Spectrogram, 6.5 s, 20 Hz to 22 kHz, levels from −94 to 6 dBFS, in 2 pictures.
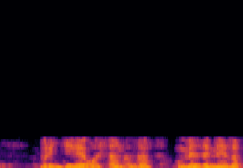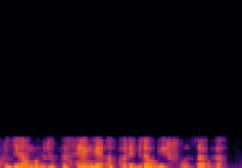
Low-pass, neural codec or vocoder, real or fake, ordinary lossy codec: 7.2 kHz; none; real; AAC, 16 kbps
